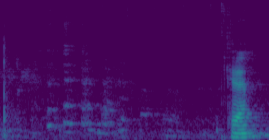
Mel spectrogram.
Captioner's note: laughter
